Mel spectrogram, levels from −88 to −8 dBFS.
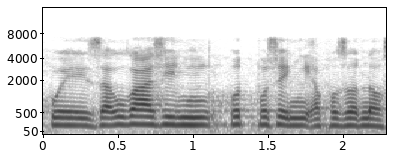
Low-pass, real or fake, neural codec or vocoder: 7.2 kHz; fake; codec, 16 kHz, 2 kbps, FunCodec, trained on LibriTTS, 25 frames a second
